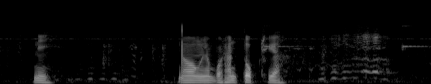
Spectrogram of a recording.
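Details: Freshly born goat kid bleating near the pen, a short bleat then a longer wavering run of harmonic bleats, with a man's voice in the background.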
